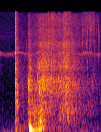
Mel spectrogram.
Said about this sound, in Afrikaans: Nadat sy haar hande gewas het, hoor sy iets of iemand buite in hulle swembad plons.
